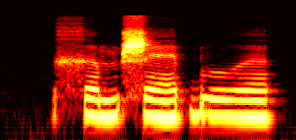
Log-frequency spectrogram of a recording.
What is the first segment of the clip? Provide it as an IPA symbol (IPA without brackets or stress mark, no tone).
x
